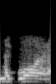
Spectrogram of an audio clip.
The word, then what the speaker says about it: McLaurin: But he Bob also likes Terry McLaurin, like you were saying, McLaurin. I always say it wrong.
